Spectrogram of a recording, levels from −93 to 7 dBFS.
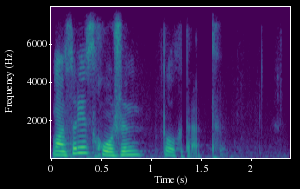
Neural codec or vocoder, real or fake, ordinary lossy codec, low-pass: codec, 16 kHz, 2 kbps, X-Codec, HuBERT features, trained on general audio; fake; Opus, 24 kbps; 7.2 kHz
